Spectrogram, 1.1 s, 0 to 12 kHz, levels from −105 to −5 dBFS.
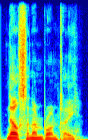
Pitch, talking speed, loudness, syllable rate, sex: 115 Hz, 160 wpm, -17 LUFS, 5.6 syllables/s, male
